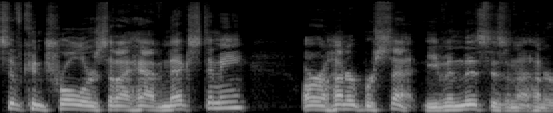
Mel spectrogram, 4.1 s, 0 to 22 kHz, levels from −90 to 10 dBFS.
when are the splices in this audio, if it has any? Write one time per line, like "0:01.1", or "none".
0:03.1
